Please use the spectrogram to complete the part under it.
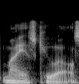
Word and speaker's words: MySQL: And the other thing we have is MySQL based, I think you call it MySQL. – it could be pronounced either way. You know, it's the strange thing about the internet. We all read all of these terms and come up with our own pronunciations of it. I've gotten some very strange looks over the years. – Well, I've heard directly from Monty himself. He calls it MySQL. So that's the authoritative version.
